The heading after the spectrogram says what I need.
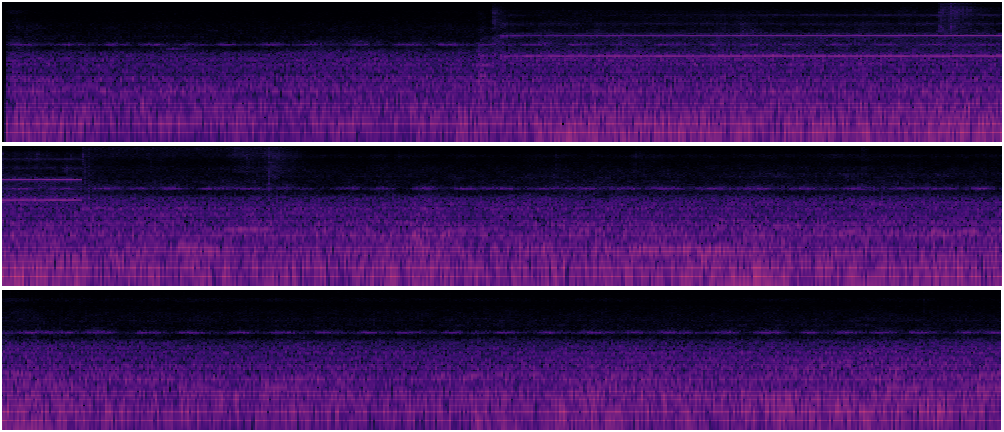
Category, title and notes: Soundscapes > Urban
Nightsounds NKC
A very short soundscape recorded on a Samsung Galaxy of the sounds at night in an African city. Prominent birdsong, a water pump whirring and passing traffic.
